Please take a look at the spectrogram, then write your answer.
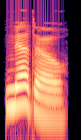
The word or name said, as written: netto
